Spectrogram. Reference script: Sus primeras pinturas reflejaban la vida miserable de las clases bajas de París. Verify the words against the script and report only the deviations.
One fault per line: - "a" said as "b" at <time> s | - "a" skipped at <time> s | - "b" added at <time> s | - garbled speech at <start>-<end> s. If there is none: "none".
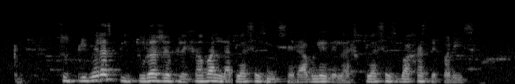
- "vida" said as "clases" at 2.3 s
